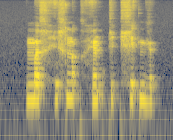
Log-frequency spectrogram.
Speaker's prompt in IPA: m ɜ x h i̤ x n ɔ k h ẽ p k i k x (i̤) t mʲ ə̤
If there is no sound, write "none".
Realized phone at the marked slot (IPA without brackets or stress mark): i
